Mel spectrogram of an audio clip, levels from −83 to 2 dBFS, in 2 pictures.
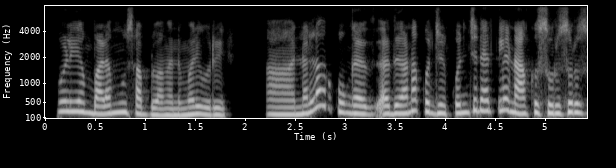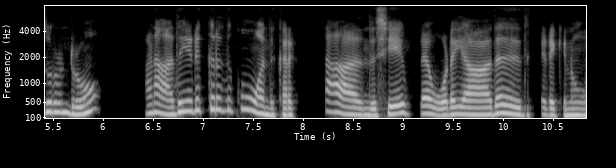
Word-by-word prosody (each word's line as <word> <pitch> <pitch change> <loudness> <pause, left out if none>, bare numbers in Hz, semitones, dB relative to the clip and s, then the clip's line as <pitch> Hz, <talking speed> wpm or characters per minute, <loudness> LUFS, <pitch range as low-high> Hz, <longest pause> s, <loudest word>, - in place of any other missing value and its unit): புளியம்பழமும் 235 -3 +1
சாப்புடுவாங்க. 175 -4 -1
அந்த 165 - 0
மாரி 195 +1 +2
ஒரு, 175 0 -1 0.5
அ, - - -3 0.3
நல்லாயிருக்கும்ங்க. 250 - 0
அது 185 0 -9
அது 200 +1 +1
ஆனா, 280 +5 -1
கொஞ்சம் 210 -4 0
கொஞ்ச 230 +2 0
நேரத்துல 275 +2 -2
நாக்கு 205 +3 +1
சுறு 210 -1 +2
சுறு 230 -2 +3
சுர்ருன்றும். 240 -1 +2 0.5
ஆனா 235 - 0
அதை 205 +7 +1
எடுக்கிறதுக்கும் 290 0 -2
அந்த 175 -3 +1
கரெக்ட்டா 170 - -4 0.3
அந்த 170 -1 0
ஷேப்ல 205 0 0 0.2
உடையாத 180 +1 +2 0.2
இது 170 - -7
கிடைக்கணும் 165 -1 0
210 Hz, 150 wpm, -22 LUFS, 180-250 Hz, 0.5 s, சுறு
